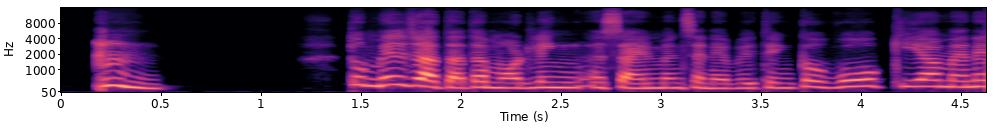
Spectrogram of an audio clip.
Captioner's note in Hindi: गला साफ़ करने की आवाज़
